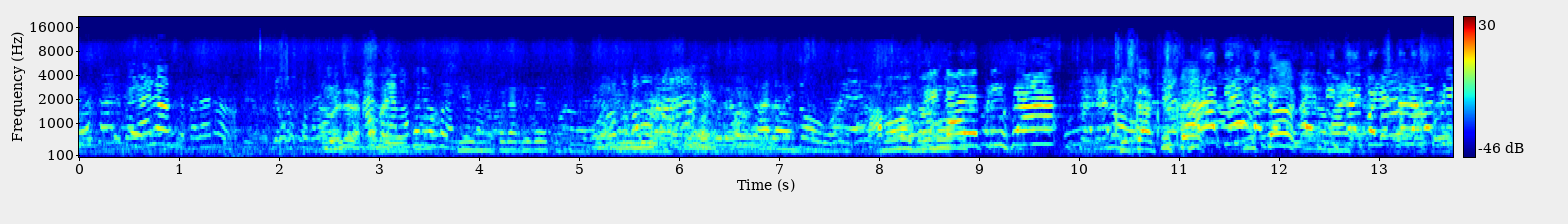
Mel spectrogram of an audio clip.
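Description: Teenagers chatter and call out to one another close by.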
